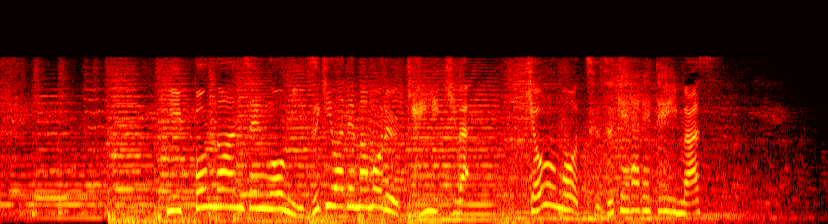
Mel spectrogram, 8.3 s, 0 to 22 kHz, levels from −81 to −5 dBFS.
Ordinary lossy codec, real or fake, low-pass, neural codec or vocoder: none; real; none; none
